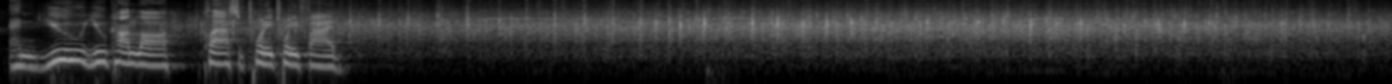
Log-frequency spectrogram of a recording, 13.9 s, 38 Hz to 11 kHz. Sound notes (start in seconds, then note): 3.6 audience cheers and applauds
